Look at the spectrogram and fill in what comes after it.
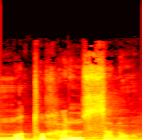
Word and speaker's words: Motoharu Sano: 汉字啊，罗马拼音的话念作 Moto Haru Sano，对，那日文的汉字就写作佐野元春，也是收录在一张叫做《 Moto Singles》的 1980 to 1989 的专辑。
